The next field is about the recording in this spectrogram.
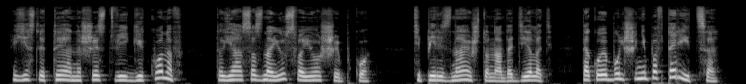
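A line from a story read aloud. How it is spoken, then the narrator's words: Plain. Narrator (Russian): сказала я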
